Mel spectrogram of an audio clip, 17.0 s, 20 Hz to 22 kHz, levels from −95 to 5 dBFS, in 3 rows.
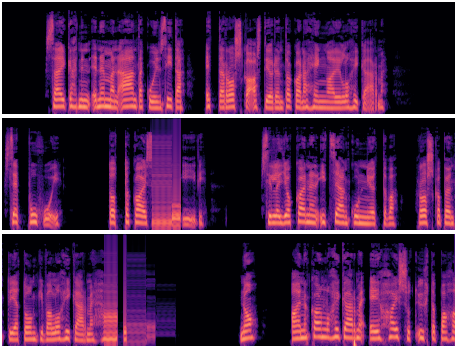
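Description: A sharp single pop cuts across the sound from 2.24 to 2.26 s, peaking about 10 dB above the surrounding audio while the sound carries on beneath it. Another, stronger pop, roughly 15 dB over the signal, lands at 15.73 to 15.76 s. Both are loud pops, each likely a brief voltage spike from a switch, plug contact, static discharge or driver glitch that was added straight onto the signal path.

Between those pops, from 7.52 to 7.90 s and again from 12.62 to 13.50 s, the sound collapses into a rigid, metallic buzz at 66.8 Hz that only loosely follows the underlying audio. This is robotic sound from repeated short buffers. Fresh audio likely stopped arriving in time, so the playback chain looped the last fragment of about 15 ms over and over, essentially replacing all of the real audio. That loop length imposes the fixed buzz pitch, which fits a buffer of about 15 ms.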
